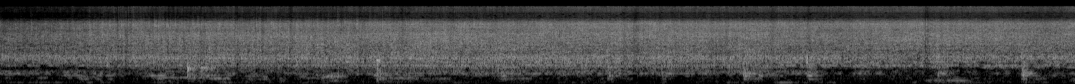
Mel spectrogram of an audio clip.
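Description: Blended green masala paste sizzling steadily in hot oil with fried onions in an aluminium kadai, the wet paste hissing as it cooks. A wooden spatula scrapes and stirs it through the pan.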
